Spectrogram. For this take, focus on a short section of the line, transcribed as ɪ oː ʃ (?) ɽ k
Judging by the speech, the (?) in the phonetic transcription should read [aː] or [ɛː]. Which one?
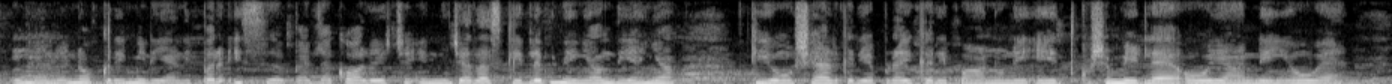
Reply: ɛː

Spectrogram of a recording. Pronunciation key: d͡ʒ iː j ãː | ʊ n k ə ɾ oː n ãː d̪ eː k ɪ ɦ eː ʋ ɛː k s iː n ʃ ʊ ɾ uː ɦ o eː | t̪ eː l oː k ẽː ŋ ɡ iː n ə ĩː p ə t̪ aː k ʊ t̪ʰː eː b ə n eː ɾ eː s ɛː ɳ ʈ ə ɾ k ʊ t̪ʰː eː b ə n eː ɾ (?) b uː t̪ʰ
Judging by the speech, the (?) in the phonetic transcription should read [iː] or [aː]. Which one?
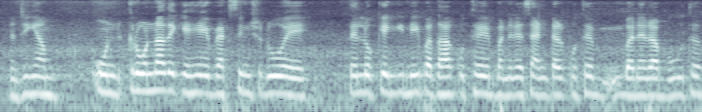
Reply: aː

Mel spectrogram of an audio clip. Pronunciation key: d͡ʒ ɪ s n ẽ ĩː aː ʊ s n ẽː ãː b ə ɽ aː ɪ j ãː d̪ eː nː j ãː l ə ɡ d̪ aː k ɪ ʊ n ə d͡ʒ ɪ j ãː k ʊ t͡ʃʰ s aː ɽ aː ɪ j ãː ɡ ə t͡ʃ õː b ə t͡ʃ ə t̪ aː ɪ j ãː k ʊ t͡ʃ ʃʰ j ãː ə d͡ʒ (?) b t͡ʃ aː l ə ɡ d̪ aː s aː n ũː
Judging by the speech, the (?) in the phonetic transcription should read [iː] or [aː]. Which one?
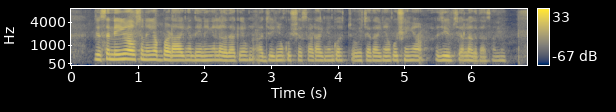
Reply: iː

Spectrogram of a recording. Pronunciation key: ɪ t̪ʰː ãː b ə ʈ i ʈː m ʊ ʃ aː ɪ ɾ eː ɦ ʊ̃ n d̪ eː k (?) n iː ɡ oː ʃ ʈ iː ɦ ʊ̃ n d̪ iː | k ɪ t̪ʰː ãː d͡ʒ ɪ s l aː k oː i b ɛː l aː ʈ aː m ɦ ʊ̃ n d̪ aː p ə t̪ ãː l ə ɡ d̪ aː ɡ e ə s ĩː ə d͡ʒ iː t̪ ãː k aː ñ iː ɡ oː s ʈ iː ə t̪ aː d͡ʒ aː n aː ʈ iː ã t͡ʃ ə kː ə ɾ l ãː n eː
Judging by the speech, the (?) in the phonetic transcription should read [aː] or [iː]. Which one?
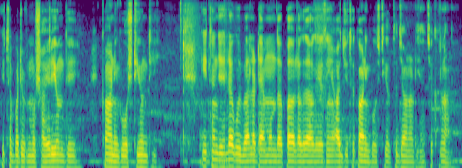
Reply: aː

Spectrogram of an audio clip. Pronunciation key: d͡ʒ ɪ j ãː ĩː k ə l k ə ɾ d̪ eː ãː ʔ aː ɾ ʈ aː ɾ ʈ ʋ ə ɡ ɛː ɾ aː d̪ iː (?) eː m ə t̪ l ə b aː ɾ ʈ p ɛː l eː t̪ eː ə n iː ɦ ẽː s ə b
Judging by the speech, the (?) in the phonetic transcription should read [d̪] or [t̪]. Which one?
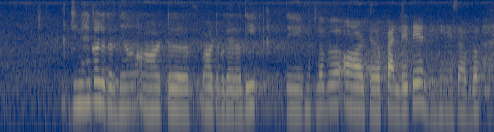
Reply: t̪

